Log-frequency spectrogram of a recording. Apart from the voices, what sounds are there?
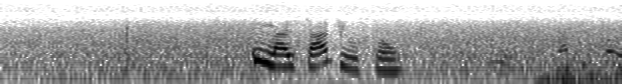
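waterfall rushing water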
